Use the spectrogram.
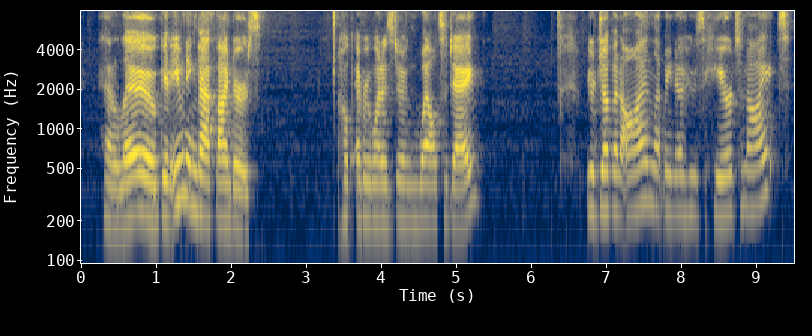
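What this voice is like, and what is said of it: Nasal, congested voice. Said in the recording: “I have a little bit of a cold. ... it's just been driving my sinuses kind of crazy. So I'm a little nasally tonight”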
